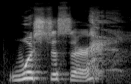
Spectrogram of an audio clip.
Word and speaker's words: Worcestershire: pronounce this is sad it's pronounced it's spelled wercestershire but it's not spo it's not pronounced that way it's worcestershire sauce we gotta move on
